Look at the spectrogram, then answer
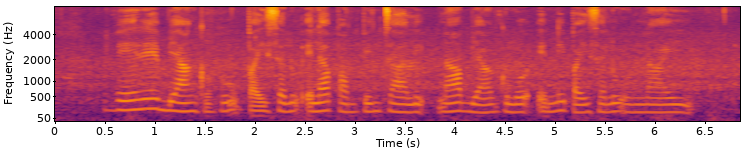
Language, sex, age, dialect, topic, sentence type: Telugu, female, 25-30, Telangana, banking, question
